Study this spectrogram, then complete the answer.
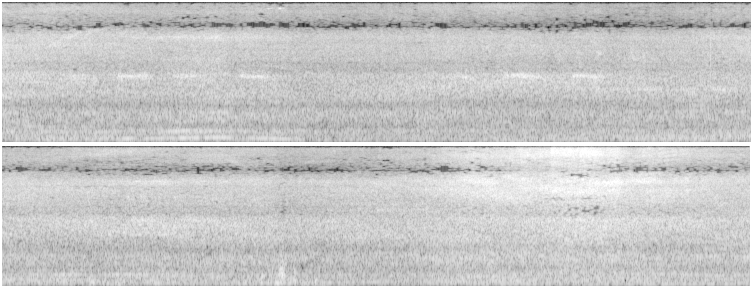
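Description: A convoy of cars and vans drives past, engines rumbling.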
